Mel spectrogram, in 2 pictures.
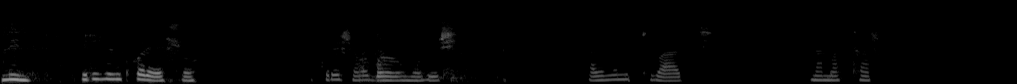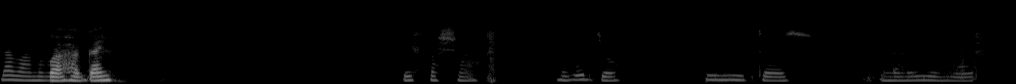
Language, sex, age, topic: Kinyarwanda, female, 18-24, health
